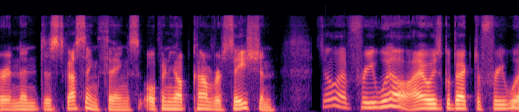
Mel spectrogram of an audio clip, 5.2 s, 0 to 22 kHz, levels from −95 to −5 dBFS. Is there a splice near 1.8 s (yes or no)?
no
